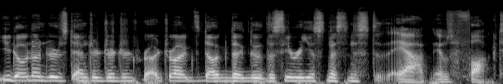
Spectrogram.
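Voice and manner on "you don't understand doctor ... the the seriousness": put-on high bawling, stammering on the "dr" sound. Retelling a hallucination, quoting Sally crying to Doug: imitating Sally bawling. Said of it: "bawling her eyes out, just fucking crying".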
